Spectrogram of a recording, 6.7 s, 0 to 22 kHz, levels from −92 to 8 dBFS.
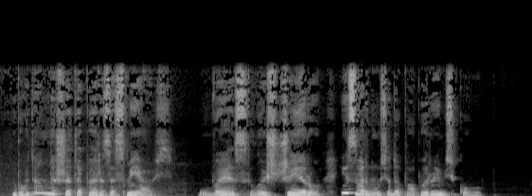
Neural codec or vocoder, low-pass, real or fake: none; 14.4 kHz; real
